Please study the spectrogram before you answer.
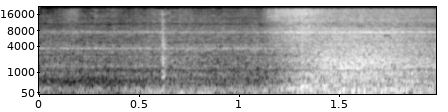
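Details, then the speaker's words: BMW E38 750iL V12, a parts car left sitting since about 2015: deep, even hum with no knocks, misses or wobble, settling slightly louder; smooth, healthy idle. "that this thing idle is phenomenal that's the biggest thing that'll make me want to keep a car is when you start it and it sounds like"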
